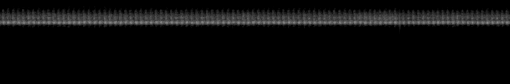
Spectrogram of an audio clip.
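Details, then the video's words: High, thin sizzling of grasshoppers throbbing evenly at about four pulses per second. A single faint click breaks in near the end, with nothing else audible. "Grass Hopper Sounds"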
